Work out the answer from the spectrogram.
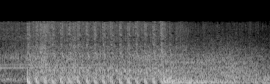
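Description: Rapid automatic gunfire in a video game's zombie mode: loud, dense rattling shots repeat in quick succession throughout, with no talk.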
